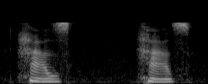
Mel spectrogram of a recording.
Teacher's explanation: just let your ah blend through into a nice voiced z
